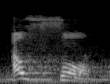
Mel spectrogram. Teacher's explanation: Huruf sa sama seperti huruf sin dan huruf za, yaitu lidah berada di antara dua gigi seri. As-sa. Untuk memudahkan pengucapan huruf sa, Perhatikan sifat as-safir yang dimiliki oleh huruf sha, yaitu suara tambahan yang terdengar menyerupai dengan suara angsa.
